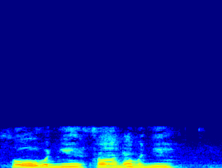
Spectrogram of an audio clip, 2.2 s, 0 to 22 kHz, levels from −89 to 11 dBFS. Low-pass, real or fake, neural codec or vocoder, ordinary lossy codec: 5.4 kHz; real; none; AAC, 32 kbps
